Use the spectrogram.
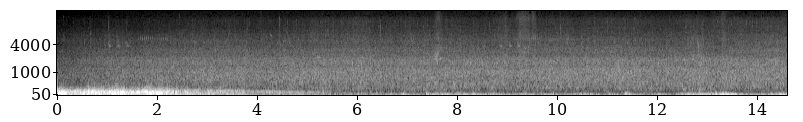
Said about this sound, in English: This is the riffle at Indian Creek Canyon, right at the mouth of it.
